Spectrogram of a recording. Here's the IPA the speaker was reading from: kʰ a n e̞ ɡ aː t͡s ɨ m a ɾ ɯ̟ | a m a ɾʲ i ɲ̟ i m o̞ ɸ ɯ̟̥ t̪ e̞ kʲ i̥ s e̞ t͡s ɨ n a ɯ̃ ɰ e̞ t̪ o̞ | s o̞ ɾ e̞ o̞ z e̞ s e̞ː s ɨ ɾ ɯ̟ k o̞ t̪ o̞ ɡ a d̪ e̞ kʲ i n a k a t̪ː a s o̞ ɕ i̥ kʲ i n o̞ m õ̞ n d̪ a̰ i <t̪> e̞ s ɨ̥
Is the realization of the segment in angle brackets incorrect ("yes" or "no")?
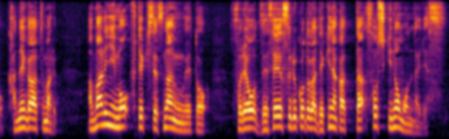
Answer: yes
